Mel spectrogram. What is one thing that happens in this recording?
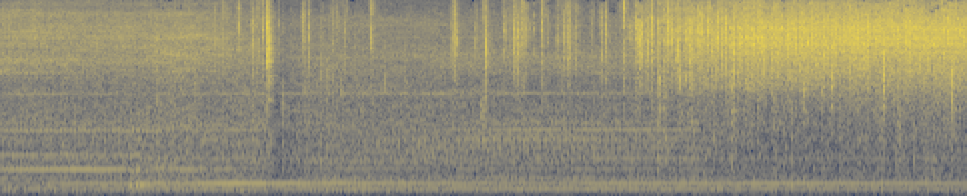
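An excavator engine hums steadily.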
